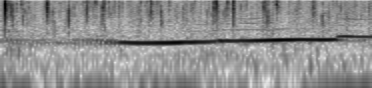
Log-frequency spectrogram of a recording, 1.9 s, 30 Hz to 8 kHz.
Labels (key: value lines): label: biophony
recorder: SoundTrap 300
